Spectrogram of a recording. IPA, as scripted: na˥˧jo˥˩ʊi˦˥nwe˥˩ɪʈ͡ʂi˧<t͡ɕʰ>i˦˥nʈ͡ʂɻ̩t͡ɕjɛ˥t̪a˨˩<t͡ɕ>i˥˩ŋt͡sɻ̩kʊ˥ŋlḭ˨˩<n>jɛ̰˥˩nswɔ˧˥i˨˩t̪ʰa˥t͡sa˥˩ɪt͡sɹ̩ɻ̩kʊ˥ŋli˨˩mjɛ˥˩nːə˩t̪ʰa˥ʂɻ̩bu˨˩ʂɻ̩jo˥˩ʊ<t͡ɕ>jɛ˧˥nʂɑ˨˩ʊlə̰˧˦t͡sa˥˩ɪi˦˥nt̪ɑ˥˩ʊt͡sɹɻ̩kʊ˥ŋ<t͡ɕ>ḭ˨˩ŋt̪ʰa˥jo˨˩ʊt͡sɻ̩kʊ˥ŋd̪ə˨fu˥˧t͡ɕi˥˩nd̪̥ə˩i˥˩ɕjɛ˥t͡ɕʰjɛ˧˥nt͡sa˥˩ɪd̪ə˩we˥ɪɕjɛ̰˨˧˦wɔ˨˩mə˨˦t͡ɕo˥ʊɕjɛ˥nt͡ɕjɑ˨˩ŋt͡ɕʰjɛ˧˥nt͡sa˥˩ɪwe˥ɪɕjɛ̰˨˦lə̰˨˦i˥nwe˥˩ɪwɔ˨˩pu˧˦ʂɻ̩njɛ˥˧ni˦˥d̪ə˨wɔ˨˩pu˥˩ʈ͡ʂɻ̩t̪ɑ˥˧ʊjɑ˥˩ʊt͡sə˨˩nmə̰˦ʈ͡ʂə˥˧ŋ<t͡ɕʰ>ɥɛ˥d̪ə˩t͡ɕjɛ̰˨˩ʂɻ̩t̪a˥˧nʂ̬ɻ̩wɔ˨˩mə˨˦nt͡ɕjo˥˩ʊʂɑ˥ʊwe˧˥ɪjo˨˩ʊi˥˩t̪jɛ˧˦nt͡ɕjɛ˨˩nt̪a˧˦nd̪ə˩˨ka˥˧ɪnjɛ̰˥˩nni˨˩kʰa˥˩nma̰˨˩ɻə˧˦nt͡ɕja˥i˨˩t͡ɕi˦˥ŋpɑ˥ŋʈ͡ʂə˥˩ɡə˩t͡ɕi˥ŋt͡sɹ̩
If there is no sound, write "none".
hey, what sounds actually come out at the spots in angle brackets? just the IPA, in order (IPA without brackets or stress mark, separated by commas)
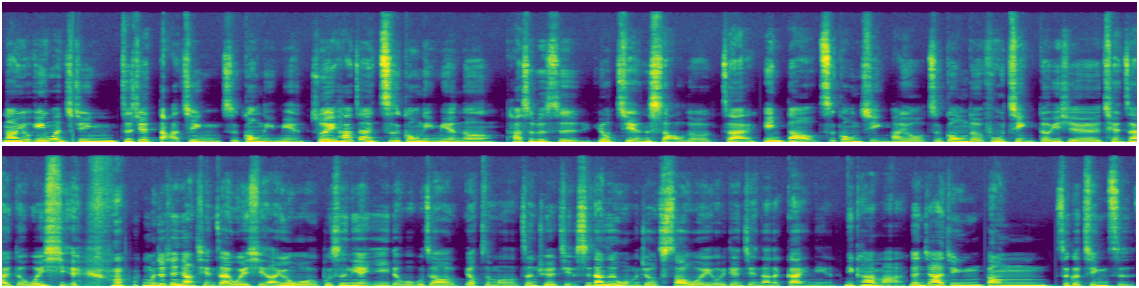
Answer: t͡ɕ, t͡ɕ, m, t͡ɕ, t͡ɕ, t͡ɕʰ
